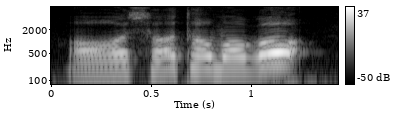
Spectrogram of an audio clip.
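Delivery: put-on loud, slow drunken bellow; a slow drunken shout at his friend; drunken yell. A narrator's reading. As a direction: roar it out, half drunk. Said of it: "취한 이는 부르짖었다".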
